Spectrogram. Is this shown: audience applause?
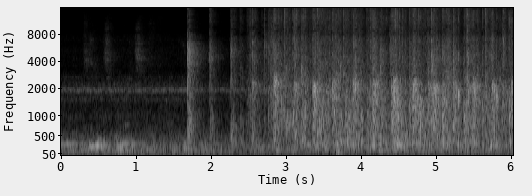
yes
